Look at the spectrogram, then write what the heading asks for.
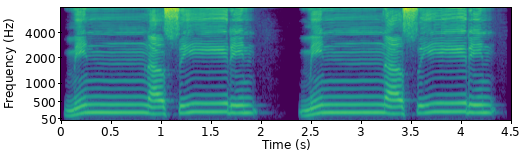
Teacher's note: میم کے بعد نون مشدد جو ہے اس کی آواز آئے گی اور غنہ کے ساتھ پڑھیں گے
